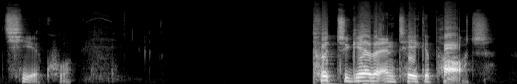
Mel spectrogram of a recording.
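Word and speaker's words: 契闊: This character, as I said, the normal pronunciation is qi, but in this compound, it's usually pronounced qie kuo.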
